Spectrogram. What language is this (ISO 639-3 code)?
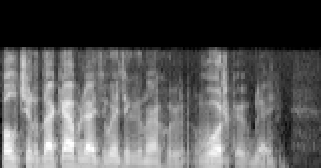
rus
